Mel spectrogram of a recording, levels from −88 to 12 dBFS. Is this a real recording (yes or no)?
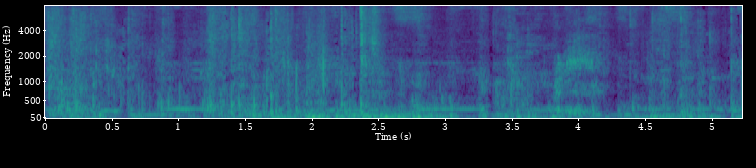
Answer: yes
